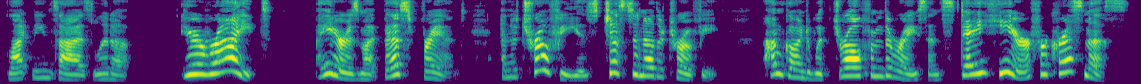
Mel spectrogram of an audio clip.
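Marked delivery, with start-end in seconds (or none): 1.8-11.3 excited. Acted. Lightning decides to stay home.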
